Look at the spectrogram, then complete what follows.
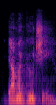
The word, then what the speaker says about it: Yamaguchi: man let me see I think his name is pronounced suu suumo Yami Yamaguchi like Christy Yamaguchi so suumo Yamaguchi survived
